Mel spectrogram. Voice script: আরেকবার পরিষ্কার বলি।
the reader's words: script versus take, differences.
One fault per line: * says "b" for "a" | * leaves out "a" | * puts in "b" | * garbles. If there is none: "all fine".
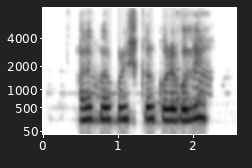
* puts in "করে"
